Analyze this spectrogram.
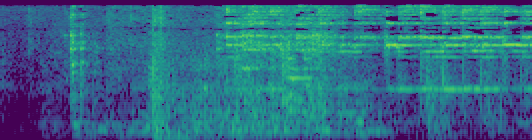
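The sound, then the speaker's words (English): A small bell rings, a few quick metallic strikes followed by a bright, shimmering jingle that keeps ringing steadily to the end. “Can I see that bell?”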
